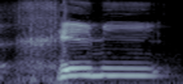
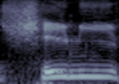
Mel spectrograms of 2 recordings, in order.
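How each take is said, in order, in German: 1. Das ch am Anfang ist hart. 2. Das ch am Anfang klingt wie sh. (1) "Wir sagen alle Chemie" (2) "fast ein bisschen mit S C H"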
